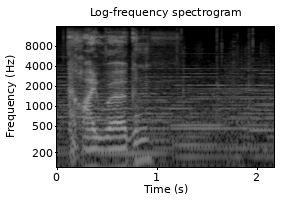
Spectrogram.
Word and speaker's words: chirurgeon: That word, I believe, is pronounced Chirurgeon.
